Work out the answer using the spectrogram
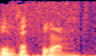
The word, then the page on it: Oviform: o·vi·form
